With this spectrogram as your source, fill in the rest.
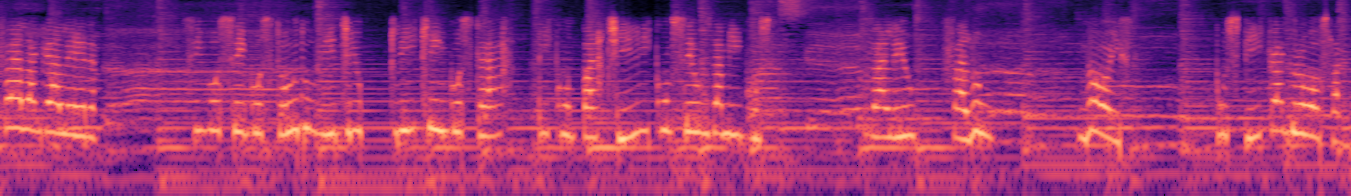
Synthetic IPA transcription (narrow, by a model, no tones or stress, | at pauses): falɐɡalɛɾɐ | sɪvoseɡost̪owd̪ʊvid͡ʒiʊklikɪẽj̃ɡost̪aɾ | ɪkõpaɾt͡ʃilɪkõsewzamiɡʊs | valewfalow | nɔjs | puspikɐɡɾɔsɐ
